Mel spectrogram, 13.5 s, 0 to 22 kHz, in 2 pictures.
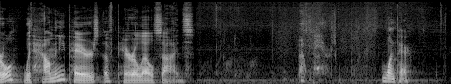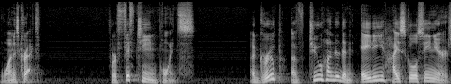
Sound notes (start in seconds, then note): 3.1 whispering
